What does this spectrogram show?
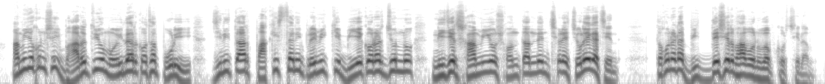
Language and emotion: Bengali, disgusted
